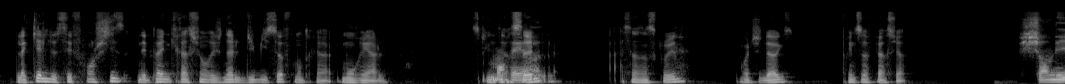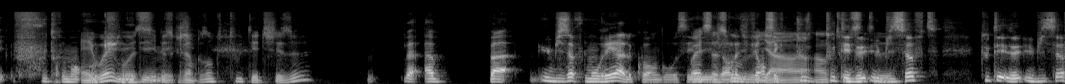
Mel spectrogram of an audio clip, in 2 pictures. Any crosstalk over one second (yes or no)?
yes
